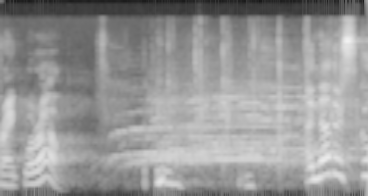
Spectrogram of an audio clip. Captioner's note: crowd cheering; crowd clapping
